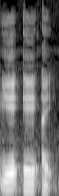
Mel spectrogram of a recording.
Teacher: కంఠం నుండి తాలవ్యముల నుండి పలికే అక్షరాలు కంఠ తాలవ్యములు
